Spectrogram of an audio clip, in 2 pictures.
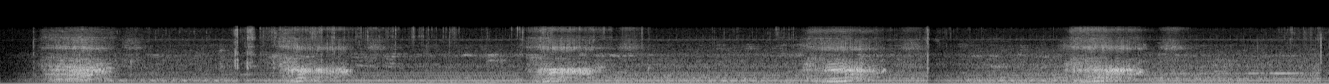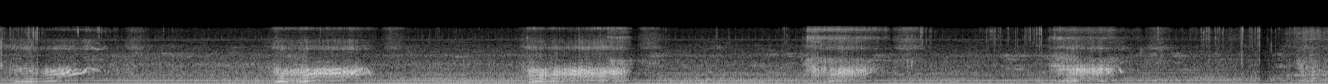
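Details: Loud, rhythmic snoring from a sleeping adult, about 23 snores a minute, with a steady background hum.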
